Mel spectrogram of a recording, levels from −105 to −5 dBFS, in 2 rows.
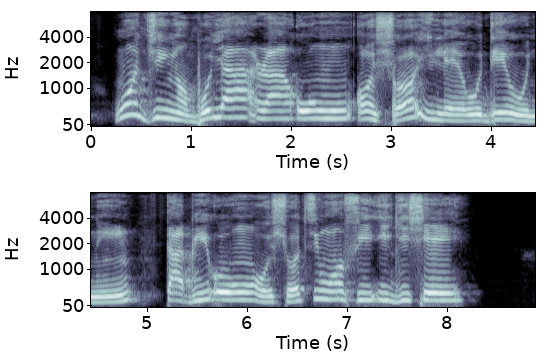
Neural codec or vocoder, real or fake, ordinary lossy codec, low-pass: codec, 16 kHz, 4 kbps, FreqCodec, larger model; fake; none; none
